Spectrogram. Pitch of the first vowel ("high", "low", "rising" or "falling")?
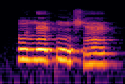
high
